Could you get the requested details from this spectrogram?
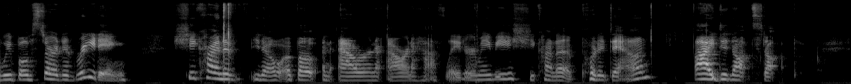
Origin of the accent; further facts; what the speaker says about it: Canada; I am Canadian, so I'll start off by saying I'm from Canada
